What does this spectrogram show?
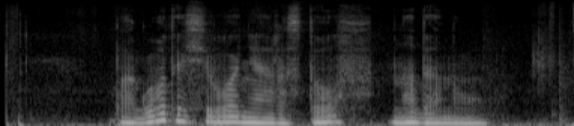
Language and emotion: Russian, sad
